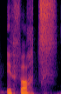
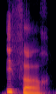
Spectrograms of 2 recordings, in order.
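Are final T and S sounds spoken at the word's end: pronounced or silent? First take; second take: pronounced; silent. First: The final T and S sounds are pronounced. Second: The word ends on the R sound. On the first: The speaker calls it wrong. "Não é efforts" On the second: The speaker calls it right. "ignorando a pronúncia desse T S"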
